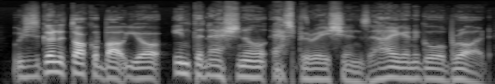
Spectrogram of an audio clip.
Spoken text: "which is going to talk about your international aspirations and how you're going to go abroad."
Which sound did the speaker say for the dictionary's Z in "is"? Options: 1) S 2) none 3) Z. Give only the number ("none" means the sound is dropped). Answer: 3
